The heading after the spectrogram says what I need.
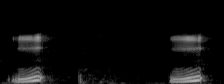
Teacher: The second tone is from 3 to 5, starting in the middle, rising all the way up steadily.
